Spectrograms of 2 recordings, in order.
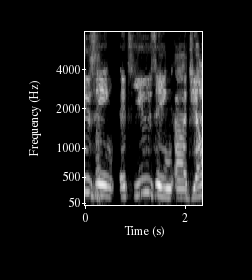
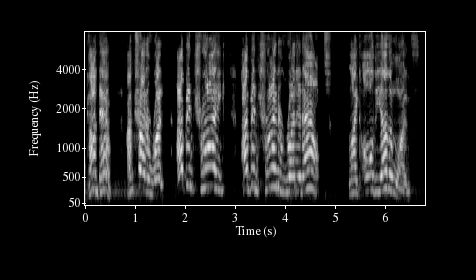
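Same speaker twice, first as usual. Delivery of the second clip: high, frustrated self-quote; mock exasperated rant; 7 semitones higher than usual. Quoting himself griping at Claude Pro, higher and exasperated. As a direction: vent like you're fed up with it. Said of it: "on my Claude Pro going".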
